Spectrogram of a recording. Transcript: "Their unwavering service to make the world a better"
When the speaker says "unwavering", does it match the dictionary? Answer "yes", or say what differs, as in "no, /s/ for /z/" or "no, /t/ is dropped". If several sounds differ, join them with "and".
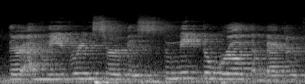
no, /b/ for /v/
